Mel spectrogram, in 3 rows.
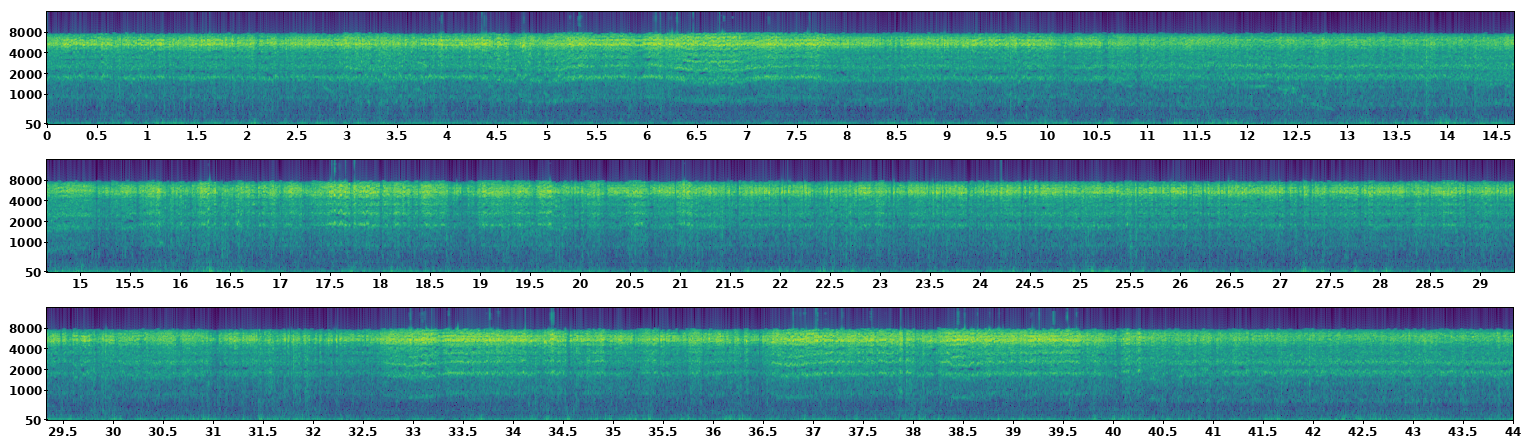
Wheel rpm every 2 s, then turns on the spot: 230, 230, 220, 220, 220, 210, 200, 210, 230, 230, 230, 230, 230, 230, 230, 220, 230, 240, 230, 230, 200, 190.
none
